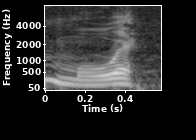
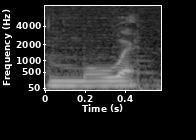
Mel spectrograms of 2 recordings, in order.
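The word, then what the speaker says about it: Moët: So it's originally Dutch, but Moet. Moved to France. – But the French say Moet. – Yeah, the French will say, but you know, if you look at the Dutch pronunciation, it's Moet. – So which one? Which is which? – The more popular one is Moe. – So if I go with the Moe.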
